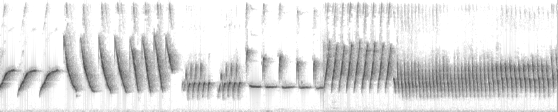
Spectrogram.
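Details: Canary in strong, loud song: fast rolling trills of repeated rising notes, a level ringing whistle, then dense buzzy high rolls that run on for several seconds.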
